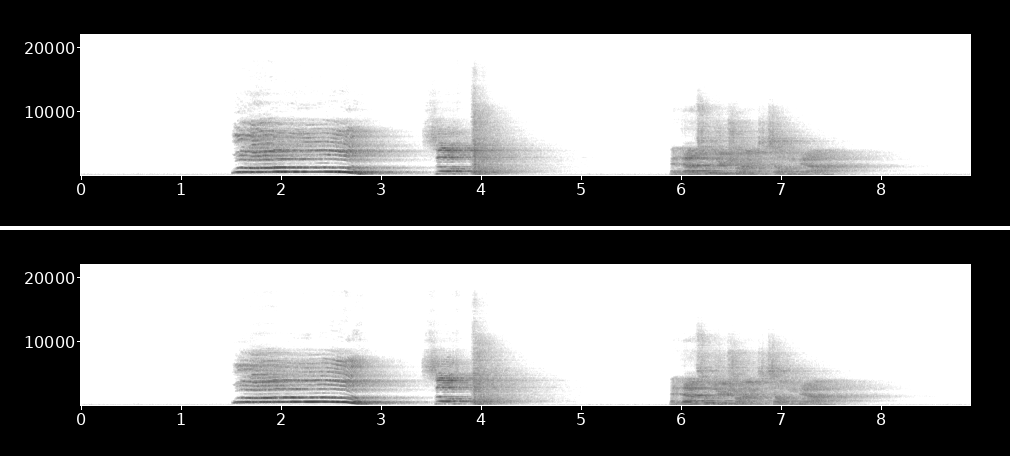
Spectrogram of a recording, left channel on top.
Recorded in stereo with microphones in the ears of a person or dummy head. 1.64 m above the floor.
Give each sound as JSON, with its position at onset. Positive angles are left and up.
{"t": 1.5, "sound": "a shout", "side_deg": 20, "distance_m": 0.7}
{"t": 3.9, "sound": "a whoosh", "side_deg": -10, "distance_m": 1.1}
{"t": 5.9, "sound": "a man speaking", "side_deg": -40, "distance_m": 0.9}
